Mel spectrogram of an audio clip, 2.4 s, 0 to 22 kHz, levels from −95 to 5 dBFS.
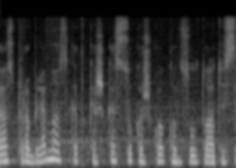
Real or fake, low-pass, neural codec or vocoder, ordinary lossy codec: real; 14.4 kHz; none; AAC, 64 kbps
